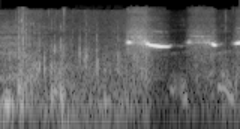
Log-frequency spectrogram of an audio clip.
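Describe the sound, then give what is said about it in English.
A person whistles an imitation of a bird call, one high, slightly falling note followed by a shorter second whistle, fairly loud after a stretch of quiet background shuffling. “Yeah, well, you have to have wet lips to do that whistle.”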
